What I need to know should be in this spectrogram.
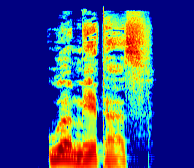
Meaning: genitive singular of Urmeter
- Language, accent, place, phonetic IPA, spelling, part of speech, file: German, Germany, Berlin, [ˈuːɐ̯ˌmeːtɐs], Urmeters, noun, De-Urmeters.ogg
